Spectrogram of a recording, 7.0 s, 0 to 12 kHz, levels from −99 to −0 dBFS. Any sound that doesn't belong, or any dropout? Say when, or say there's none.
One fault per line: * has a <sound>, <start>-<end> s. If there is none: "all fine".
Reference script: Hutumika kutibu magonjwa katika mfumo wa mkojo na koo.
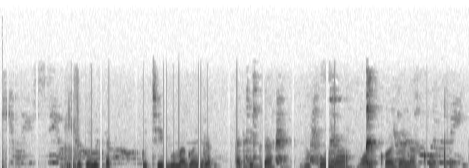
* has a dropout, 4.9-4.9 s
